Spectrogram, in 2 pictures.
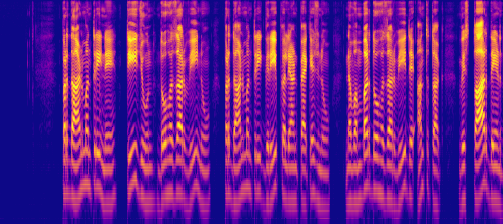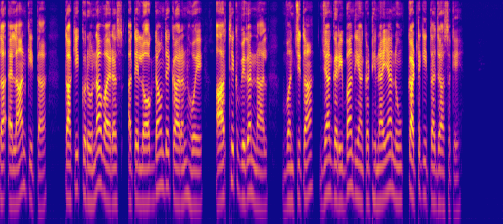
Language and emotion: Punjabi, neutral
